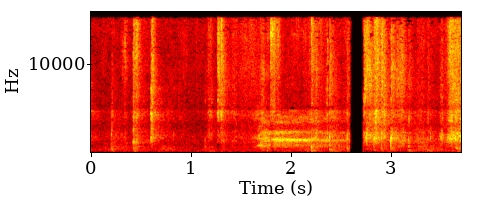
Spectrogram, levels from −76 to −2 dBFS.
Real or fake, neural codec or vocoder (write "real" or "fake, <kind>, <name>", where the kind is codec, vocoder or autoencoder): real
